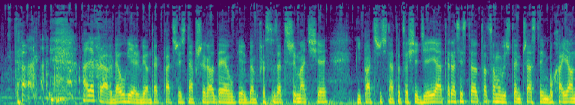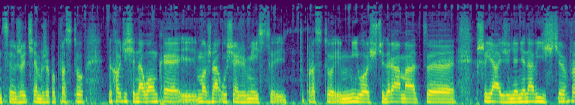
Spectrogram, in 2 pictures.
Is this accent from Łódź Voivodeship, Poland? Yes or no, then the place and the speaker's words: no; Podlaskie Voivodeship, Poland; Tak, pochodzę z Podlasia i wciąż chętnie tam wracam i wciąż uważam, że Podlasie, ten mój region rodzinny, gdzie się wychowałem, ma niezwykły urok.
